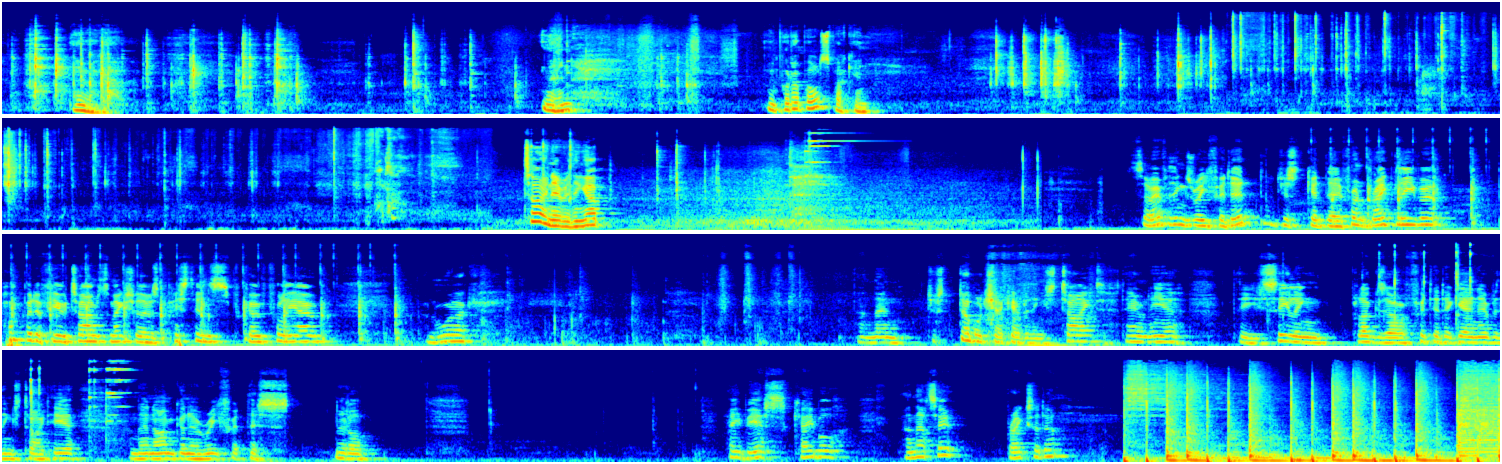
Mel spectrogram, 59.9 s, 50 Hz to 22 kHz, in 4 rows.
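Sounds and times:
faint shuffling handling noise: 0:34.6 - 0:38.8
metallic clicks of bolts and spanner: 0:43.7 - 0:46.1.

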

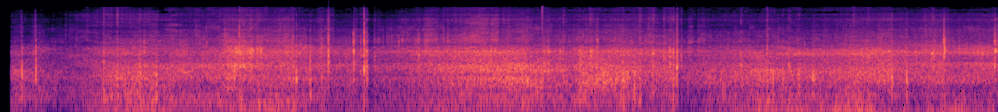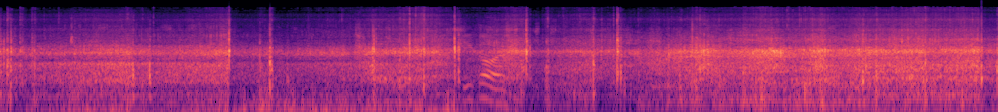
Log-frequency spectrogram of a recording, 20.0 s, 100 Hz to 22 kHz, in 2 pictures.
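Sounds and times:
skateboard clicks: 0:00.1 - 0:19.9
skateboard wheels rolling on concrete: 0:00.1 - 0:19.9.

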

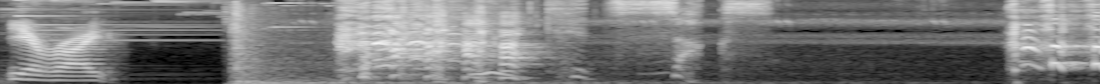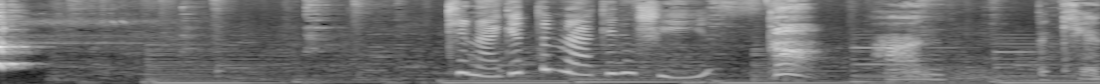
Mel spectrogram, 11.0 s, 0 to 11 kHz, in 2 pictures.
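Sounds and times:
woman giggling: 0:01.8 - 0:02.7, 0:05.0 - 0:05.8.

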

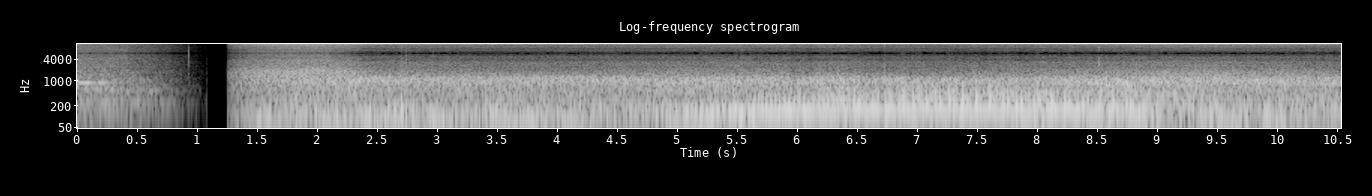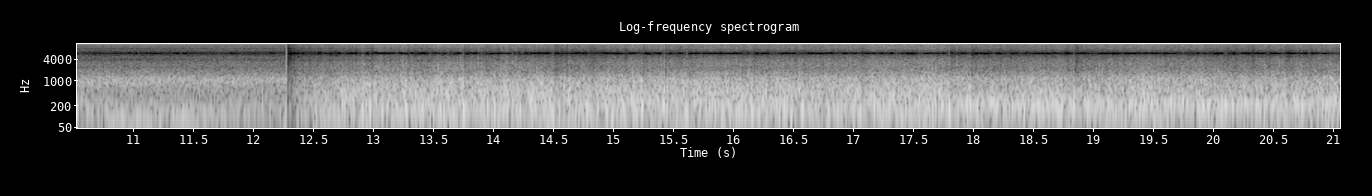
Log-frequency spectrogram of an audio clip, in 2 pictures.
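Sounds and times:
rough rushing noise: 0:01.2 - 0:21.0
engine humming at steady pitch: 0:01.3 - 0:21.0
traffic engines rumbling: 0:01.3 - 0:21.0.

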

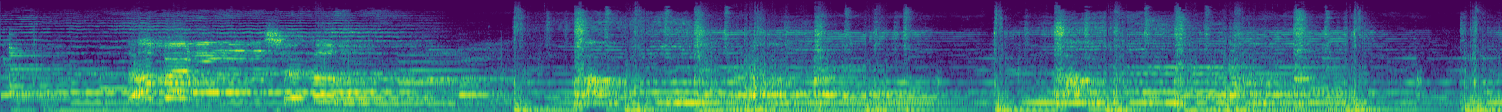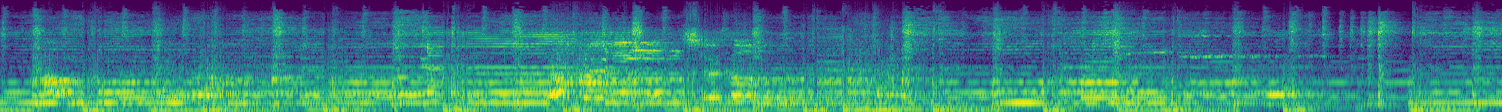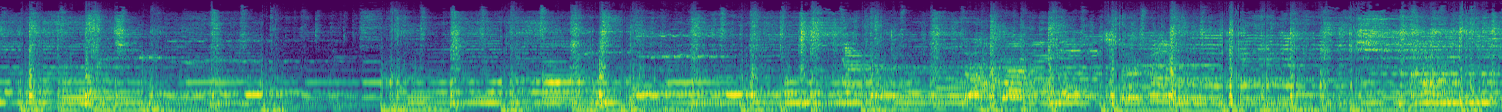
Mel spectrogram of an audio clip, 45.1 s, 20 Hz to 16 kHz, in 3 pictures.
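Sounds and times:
bass line: 0:00.0 - 0:45.0
held melodic notes: 0:00.0 - 0:45.0.

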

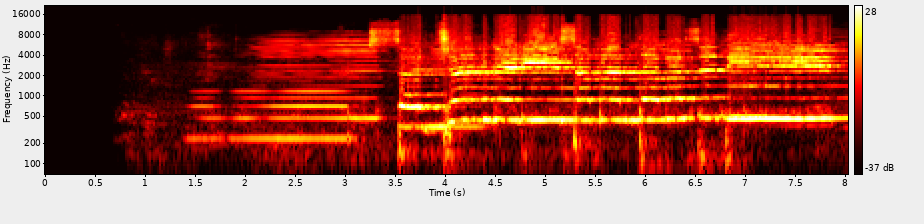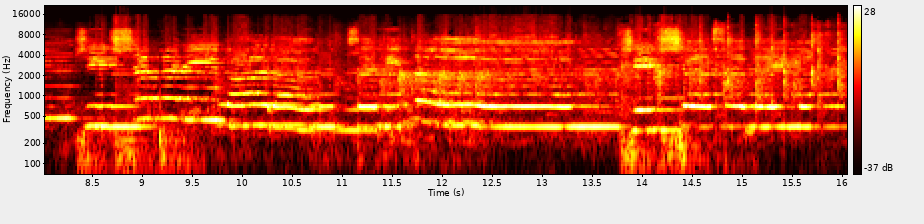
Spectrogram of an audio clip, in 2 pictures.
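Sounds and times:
girl singing into a microphone: 0:01.5 - 0:16.0.

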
